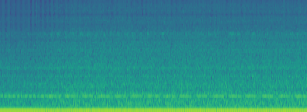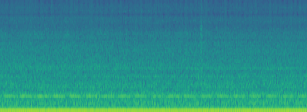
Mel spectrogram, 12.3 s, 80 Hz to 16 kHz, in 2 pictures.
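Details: 1978 Kenmore 70 Series top-load washer with new-old-stock motor, belt and pulley fitted: steady low motor hum with a gentle rhythmic pulse around two and a half per second, even and smooth; agitator working normally.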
